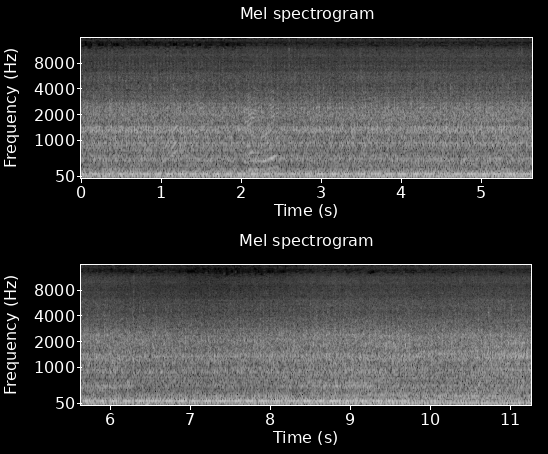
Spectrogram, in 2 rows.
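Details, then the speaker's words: 1994 Ford F-350 crew cab diesel, first start after injector and fuel lines were off, throttle held to the floor: loud, ragged, lumpy clatter from air still in the injector lines. "he's had all the injector lines and stuff off so it's gonna be angry yeah go ahead"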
